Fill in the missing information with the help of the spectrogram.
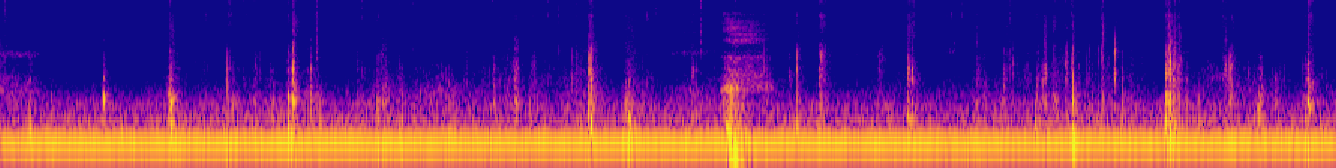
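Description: Plastic mailer packaging being cut open with scissors and unwrapped: scattered crinkles, rustles and small clicks, over a steady low hum.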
